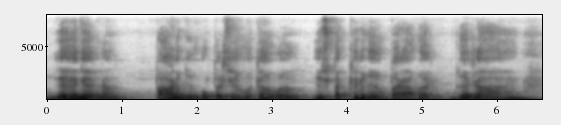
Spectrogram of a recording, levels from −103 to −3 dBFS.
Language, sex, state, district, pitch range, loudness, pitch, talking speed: Hindi, male, Chandigarh, Chandigarh, 120-160 Hz, -17 LUFS, 130 Hz, 145 wpm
